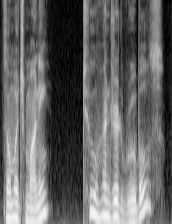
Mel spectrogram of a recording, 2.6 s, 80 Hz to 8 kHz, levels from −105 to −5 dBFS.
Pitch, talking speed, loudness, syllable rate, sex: 150 Hz, 115 wpm, -17 LUFS, 4.6 syllables/s, male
